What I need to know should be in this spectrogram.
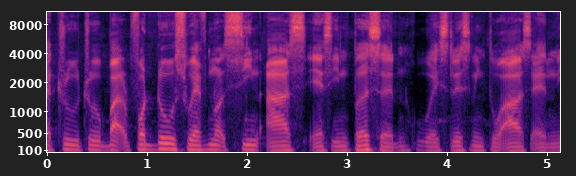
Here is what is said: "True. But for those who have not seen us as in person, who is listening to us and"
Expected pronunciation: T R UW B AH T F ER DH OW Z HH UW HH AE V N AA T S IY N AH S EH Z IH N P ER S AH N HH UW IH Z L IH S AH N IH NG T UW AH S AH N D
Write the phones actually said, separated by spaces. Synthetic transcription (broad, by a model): T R UW B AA T F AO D OW S HH UW HH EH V N AA T S IY N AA S EH S IH N P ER S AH N HH UW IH S L IH S AH N IH NG T UW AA S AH N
